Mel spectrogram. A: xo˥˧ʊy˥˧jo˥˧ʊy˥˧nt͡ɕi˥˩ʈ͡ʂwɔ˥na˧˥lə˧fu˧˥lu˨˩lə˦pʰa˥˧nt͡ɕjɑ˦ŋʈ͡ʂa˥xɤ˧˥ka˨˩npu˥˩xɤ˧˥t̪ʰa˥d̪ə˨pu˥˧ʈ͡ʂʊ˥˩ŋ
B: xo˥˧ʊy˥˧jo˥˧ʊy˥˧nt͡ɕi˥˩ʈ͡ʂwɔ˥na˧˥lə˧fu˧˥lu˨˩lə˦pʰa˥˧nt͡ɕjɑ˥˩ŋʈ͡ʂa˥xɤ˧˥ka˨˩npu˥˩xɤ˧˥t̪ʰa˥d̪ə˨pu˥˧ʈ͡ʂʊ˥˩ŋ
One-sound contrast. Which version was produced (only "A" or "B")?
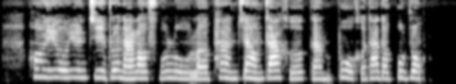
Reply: B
